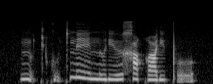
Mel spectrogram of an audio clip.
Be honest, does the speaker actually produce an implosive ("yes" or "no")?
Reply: no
